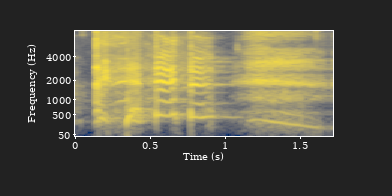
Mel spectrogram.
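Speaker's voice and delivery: high laugh breaking through tears; tearful laugh. Real, not acted. Mother laughing through tears about her son talking. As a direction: laugh to keep from crying.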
